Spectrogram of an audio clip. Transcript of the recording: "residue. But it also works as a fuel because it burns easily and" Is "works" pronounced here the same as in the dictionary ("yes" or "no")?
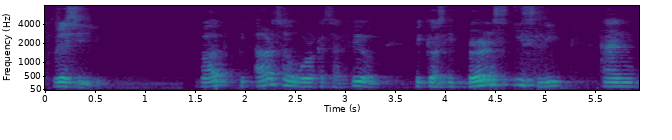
no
